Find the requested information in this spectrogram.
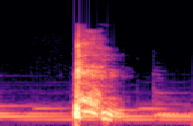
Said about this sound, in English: Though, excuse me for coughing, by the way, I'm just getting over a cold.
